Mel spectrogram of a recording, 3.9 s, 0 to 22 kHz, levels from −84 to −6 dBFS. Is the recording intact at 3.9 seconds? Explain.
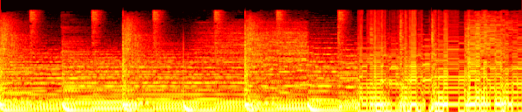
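No, there's robotic sound from repeated short buffers from 2.69 s to the end, likely a 5 ms chunk looping, giving a stiff 200 Hz buzz over most of that stretch.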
